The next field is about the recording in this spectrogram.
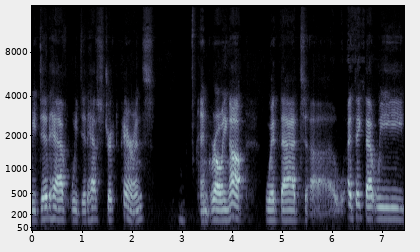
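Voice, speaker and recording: Speaking at a fairly slow pace, a man with an American accent has a fairly high pitch. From Western New York, near Buffalo. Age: 60s. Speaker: wellness coach. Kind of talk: interview.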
